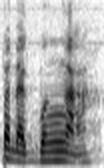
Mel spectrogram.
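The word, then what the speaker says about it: Panagbenga: Dear tourist, it's pronounced panagbanga.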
